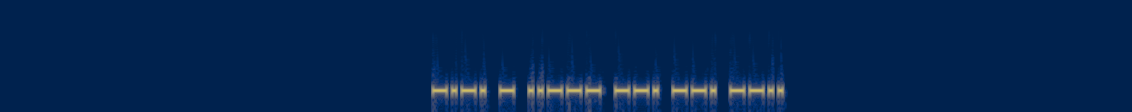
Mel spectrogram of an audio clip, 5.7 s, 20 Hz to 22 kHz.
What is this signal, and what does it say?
Morse code, heard as a keyed tone, about 51 wpm, 700 Hz. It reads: CT2GGZ
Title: DXCC-100 Call Signs - 6 Characters - 50wpm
